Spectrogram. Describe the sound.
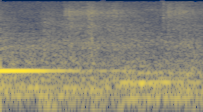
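A parliamentary voting-mode signal sounds as a brief, steady electronic tone at the start, then fades into low hum and faint room noise.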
